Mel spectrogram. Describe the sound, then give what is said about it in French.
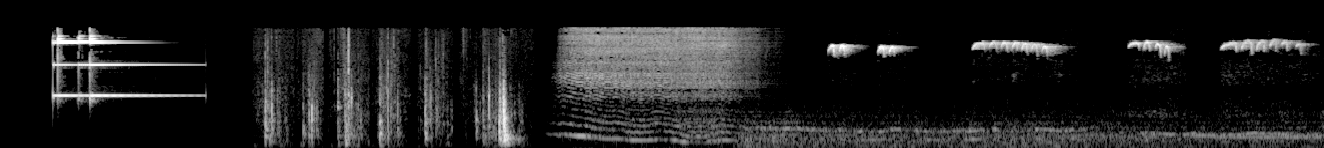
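A bright chime rings, then about five sharp knocks land on a little mole's door in an uneven rhythm as a tit and its young knock, followed by a creaking sound and some high, chirping bird calls. “Mais toc, toc, toc. Qui frappe à la porte?”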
